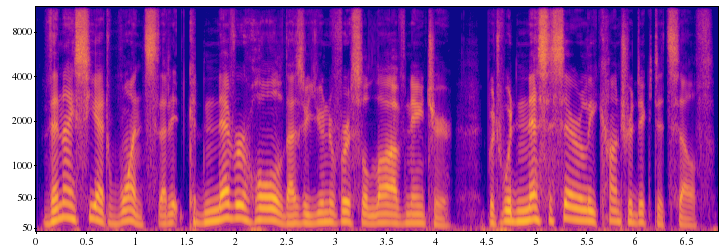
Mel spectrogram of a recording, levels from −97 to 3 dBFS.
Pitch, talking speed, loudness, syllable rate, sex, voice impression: 145 Hz, 185 wpm, -18 LUFS, 5.3 syllables/s, male, masculine, adult-like, slightly bright, slightly clear, slightly cool, refreshing, friendly, slightly lively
